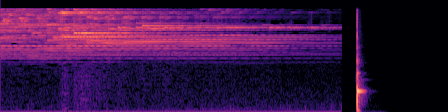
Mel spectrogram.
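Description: Logo-animation sound effect: a high, glittering chime shimmer that fades out about three and a half seconds in, followed by a single short pop.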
